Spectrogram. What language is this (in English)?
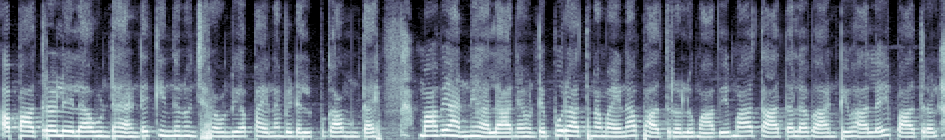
Telugu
